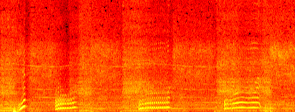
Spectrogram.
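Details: Domestic cat meowing while playing with a running vacuum cleaner: three drawn-out, rising then level meows about two seconds apart, after a short sharp opening cry, over steady vacuum noise.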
